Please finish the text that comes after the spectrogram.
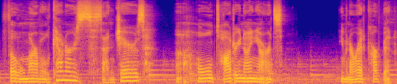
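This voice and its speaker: A young woman with a strikingly deep voice tells a horror audio drama in first person. She sounds tense and breathless, slipping into whispers and then shouting without warning. Faint music plays underneath her. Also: unhurried, vocal fry. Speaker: narrator and lead character.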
